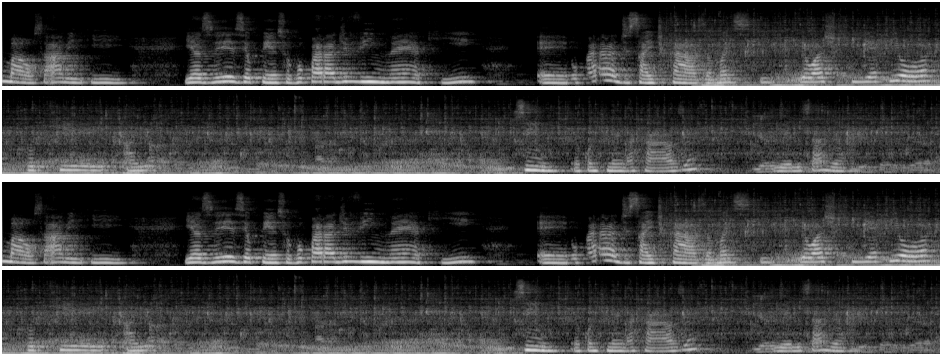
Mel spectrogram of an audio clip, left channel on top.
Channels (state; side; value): identical; both; correlation 1.00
